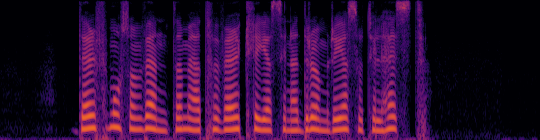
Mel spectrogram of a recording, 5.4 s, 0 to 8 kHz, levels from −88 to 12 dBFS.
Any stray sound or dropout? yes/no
no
